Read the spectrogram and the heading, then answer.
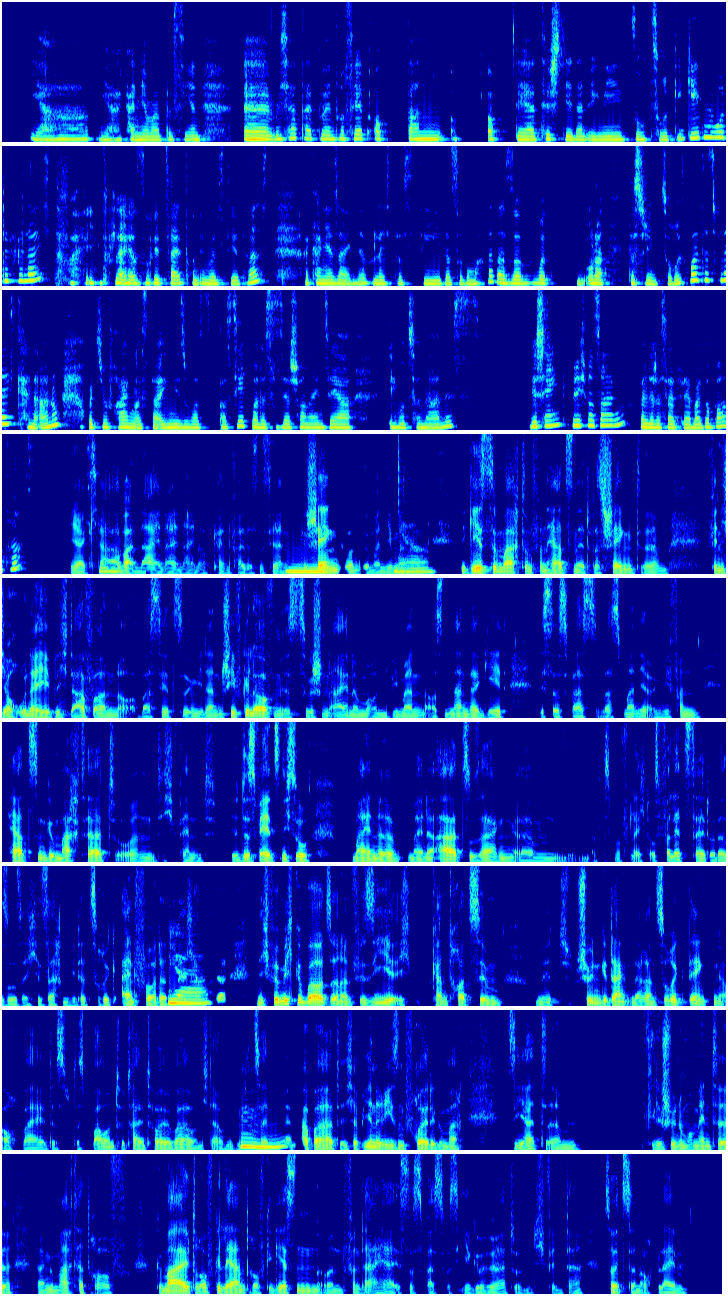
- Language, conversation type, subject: German, podcast, Was war dein stolzestes Bastelprojekt bisher?
- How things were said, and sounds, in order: drawn out: "Ja"; laughing while speaking: "Weil du"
